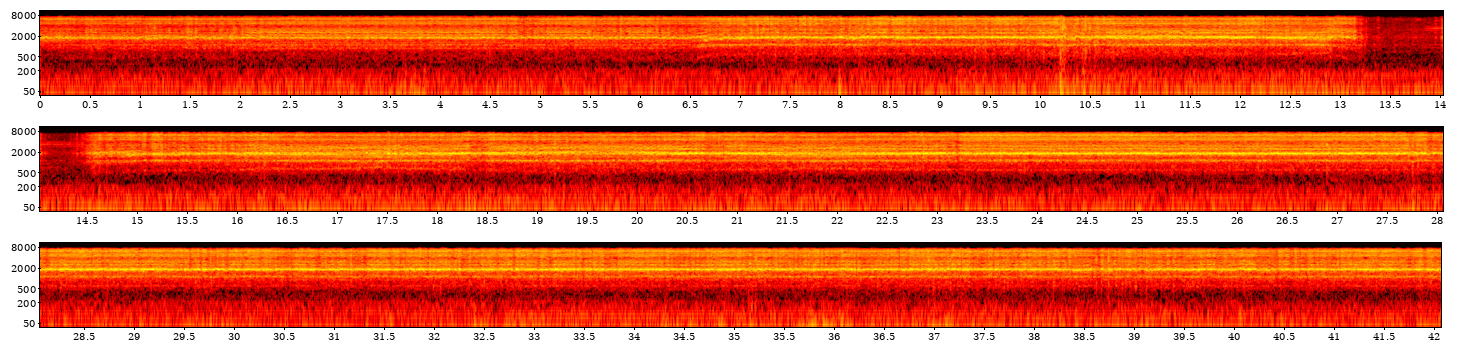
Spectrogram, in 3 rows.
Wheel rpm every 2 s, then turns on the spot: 110, 120, 120, 140, 160, 170, 90, 90, 160, 160, 160, 160, 160, 160, 160, 160, 160, 160, 160, 160, 160.
none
